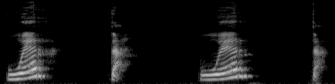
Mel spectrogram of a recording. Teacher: tenemos la sílaba tónica puer y la sílaba atona ta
